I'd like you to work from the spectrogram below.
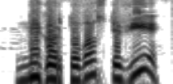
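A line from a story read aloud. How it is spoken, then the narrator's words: Two voices exclaiming together. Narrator (Bulgarian): възкликнали в един глас двамата родители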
